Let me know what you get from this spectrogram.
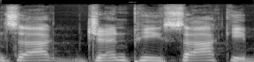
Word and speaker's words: Psaki: And Jen Psaki, by the way, P is silent.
